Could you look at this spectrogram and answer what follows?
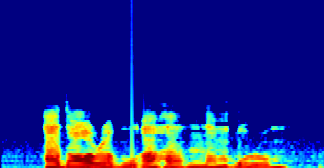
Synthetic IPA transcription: a˨dɔ˦ɔ˨ɾa˨bʊ˨ʔa˦ɦa˨n̩˦na˨m̩˦k͡pɔ˨ɾɔ˨m̩˦

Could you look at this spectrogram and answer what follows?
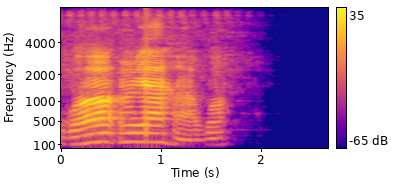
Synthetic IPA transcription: ɡʷɔː˨˦n̩˦ɾja˦ɦʊ˨a˨ɡʷɔ˦

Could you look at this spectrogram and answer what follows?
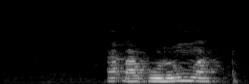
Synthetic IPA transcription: a˨k͡pa˨kʷu˨ɾu˨˦ŋ̩˦ŋʷa˦

